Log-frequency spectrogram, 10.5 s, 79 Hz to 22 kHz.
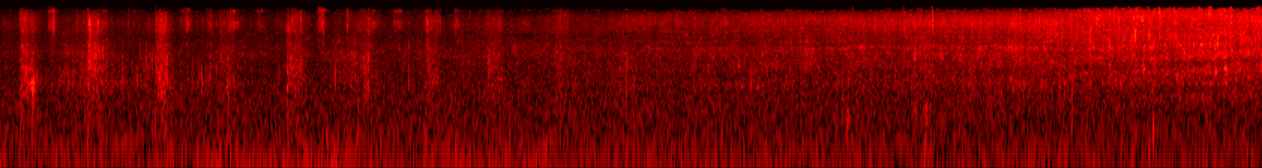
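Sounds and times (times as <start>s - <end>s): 
footsteps passing over a canal lock gate: 0.2s - 5.9s
water trickling and splashing down a canal lock gate: 6.6s - 10.5s.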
